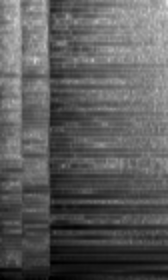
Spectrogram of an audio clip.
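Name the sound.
bluegrass ending lick in G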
